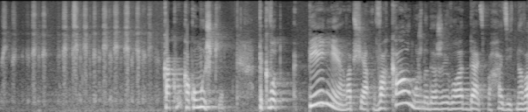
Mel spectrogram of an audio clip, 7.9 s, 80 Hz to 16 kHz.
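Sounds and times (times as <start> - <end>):
person demonstrating shallow quick breathing of a frightened child: 0.0 - 2.5, 3.5 - 3.9
speech: 2.5 - 7.9.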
